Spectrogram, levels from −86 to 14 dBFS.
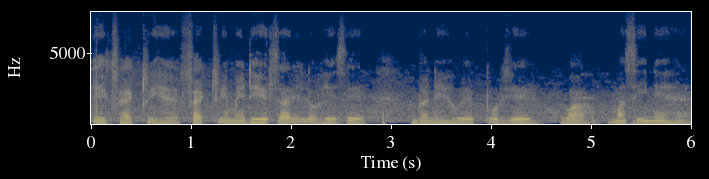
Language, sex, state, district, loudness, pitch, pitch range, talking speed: Hindi, male, Uttar Pradesh, Jyotiba Phule Nagar, -20 LUFS, 145 Hz, 140-155 Hz, 150 wpm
